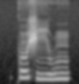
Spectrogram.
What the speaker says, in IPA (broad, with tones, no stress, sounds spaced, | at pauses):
k o˦ ʃ iː˨ w ũ˧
